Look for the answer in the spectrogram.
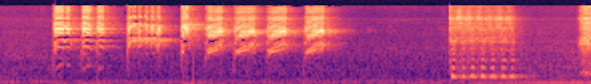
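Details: Green leafbird singing a thin trotol style as a teaching recording: a lively run of varied high chirps and slurred notes, followed by a harsh buzzy phrase with a lower nasal tone.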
